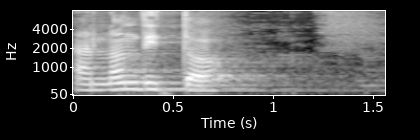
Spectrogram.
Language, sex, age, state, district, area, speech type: Odia, female, 18-30, Odisha, Puri, urban, read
